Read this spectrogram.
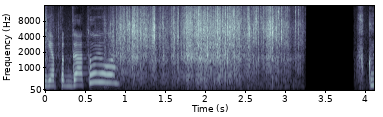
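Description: Baking paper rustles and crinkles.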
